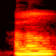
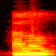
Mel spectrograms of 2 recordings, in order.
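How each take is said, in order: Both takes have the same delivery.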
